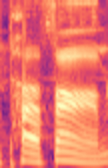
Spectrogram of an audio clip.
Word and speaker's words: parfum: They don't want to just say eau de parfum. They don't want to just say they want to say eau de parfum. Parfum. The M is silent.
